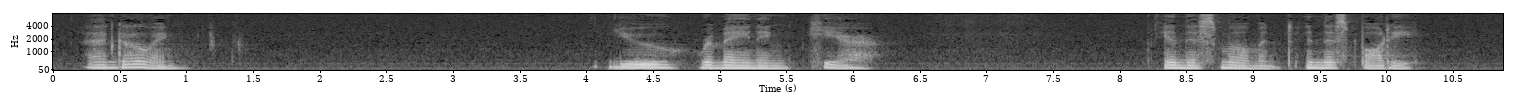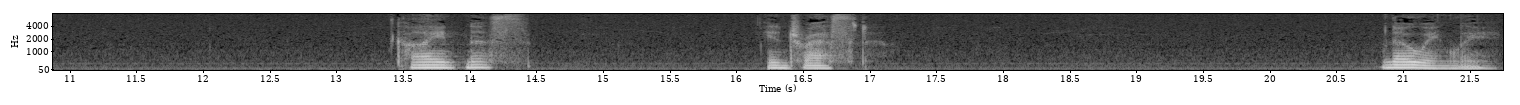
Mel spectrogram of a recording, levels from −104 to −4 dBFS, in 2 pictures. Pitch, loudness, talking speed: 130 Hz, -22 LUFS, 40 wpm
